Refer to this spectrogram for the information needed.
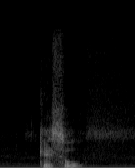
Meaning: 1. a town and former municipality of Limburg, Netherlands 2. a former village and former municipality of Oss, North Brabant, Netherlands
- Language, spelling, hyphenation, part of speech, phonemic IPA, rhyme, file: Dutch, Kessel, Kes‧sel, proper noun, /ˈkɛ.səl/, -ɛsəl, Nl-Kessel.ogg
